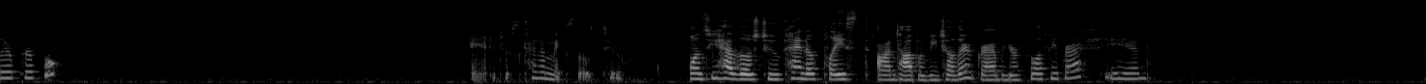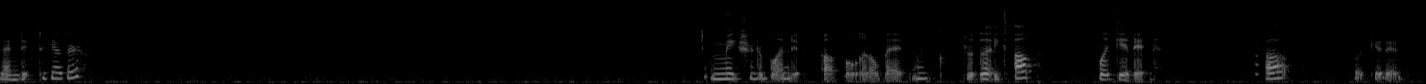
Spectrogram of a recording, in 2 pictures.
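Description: A young woman talks calmly and close to a microphone, in short bursts with pauses.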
